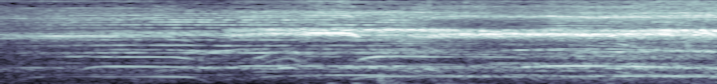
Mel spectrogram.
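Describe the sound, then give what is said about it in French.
A loud, agitated crowd of farmers boos and jeers Emmanuel Macron at the Salon de l'Agriculture, many overlapping voices rising and falling in sustained hoots and shouts that continue without a break across the whole clip. “Emmanuel Macron accueilli hein, par euh, les huées d'agriculteurs qu'on entend”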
